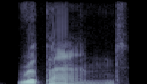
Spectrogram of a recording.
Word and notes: repand: British English

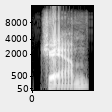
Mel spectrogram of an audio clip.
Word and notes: jamb: American English

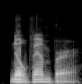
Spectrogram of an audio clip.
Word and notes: November: American English

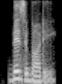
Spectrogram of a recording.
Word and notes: busybody: Indian

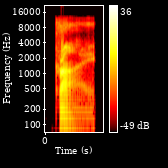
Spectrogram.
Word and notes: cry: British English

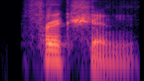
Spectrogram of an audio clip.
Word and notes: friction: American English

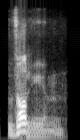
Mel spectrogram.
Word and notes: volume: British English

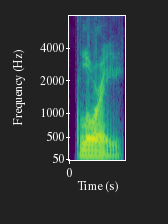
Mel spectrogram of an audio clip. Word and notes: glory: American English

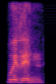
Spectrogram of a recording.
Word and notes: within: Indian

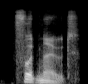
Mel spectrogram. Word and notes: footnote: British English

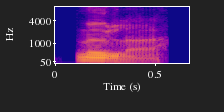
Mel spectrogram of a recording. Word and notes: moolah: British English

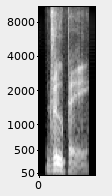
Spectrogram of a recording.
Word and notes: droopy: British English

